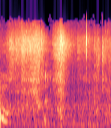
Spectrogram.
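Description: Paper wrapper being peeled and torn off a chocolate bar by hand, rustling in a couple of swells, with a sharp crackle near the end.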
